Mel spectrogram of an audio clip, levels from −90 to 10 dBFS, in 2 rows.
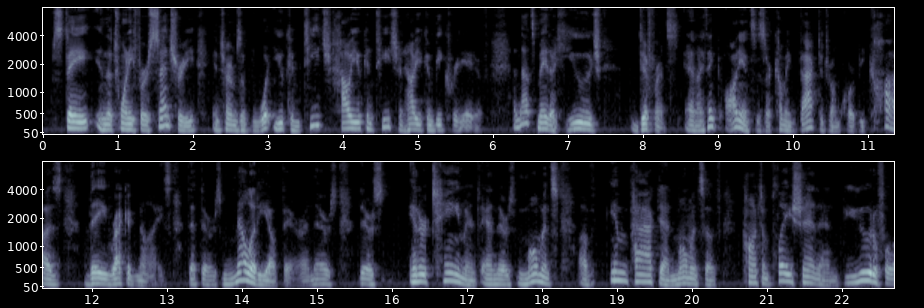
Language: English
